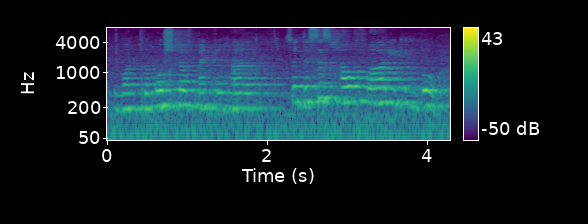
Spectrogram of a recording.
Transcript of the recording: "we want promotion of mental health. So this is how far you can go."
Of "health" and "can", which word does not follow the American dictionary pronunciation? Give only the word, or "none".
health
